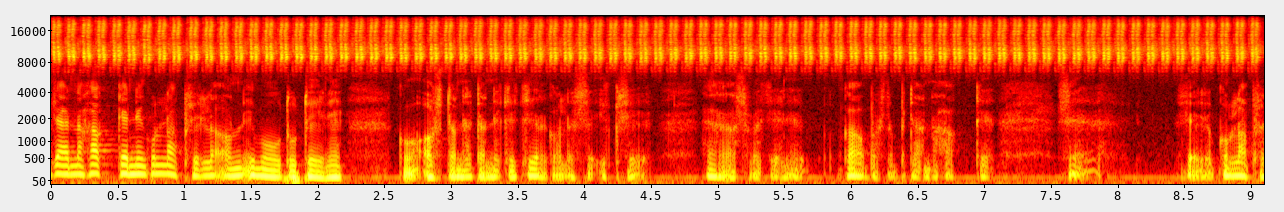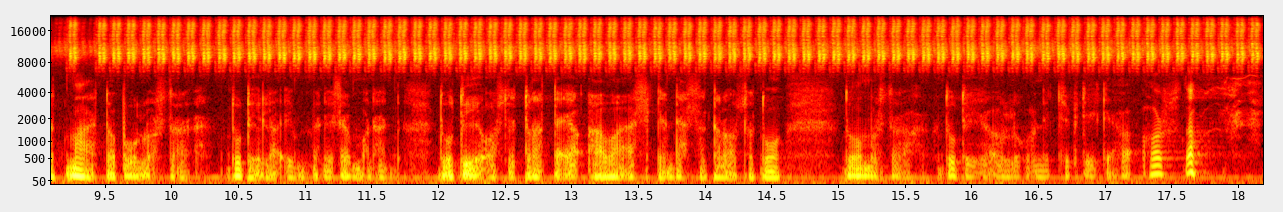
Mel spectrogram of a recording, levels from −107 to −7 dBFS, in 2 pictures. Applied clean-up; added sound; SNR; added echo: none; Cricket; -2 dB; none.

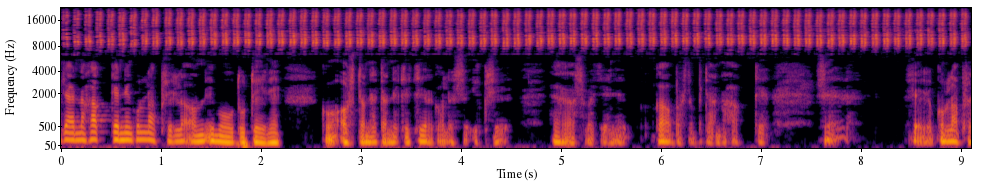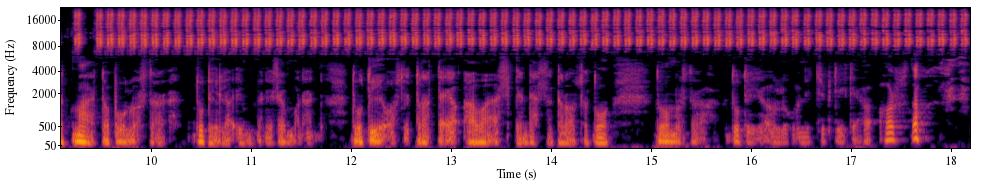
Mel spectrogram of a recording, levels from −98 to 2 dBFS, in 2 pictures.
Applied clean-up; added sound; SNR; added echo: classical method Wiener filter.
